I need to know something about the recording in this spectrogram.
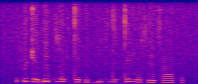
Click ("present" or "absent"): absent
